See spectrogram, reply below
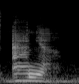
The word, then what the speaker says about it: Anya: It's Anya. – Anya. – Anya, yeah. Mm-hmm. I'd say like aneurysm.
